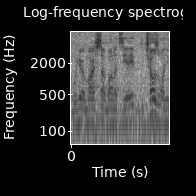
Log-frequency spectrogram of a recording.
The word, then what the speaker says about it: Barlatier: I'm here with Marcel Barlatier, right?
